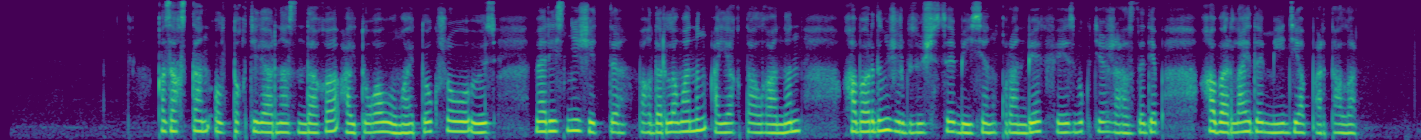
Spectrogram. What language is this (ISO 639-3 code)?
kaz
